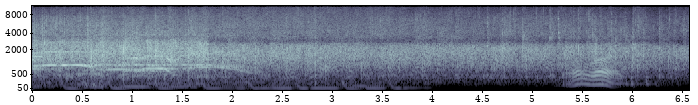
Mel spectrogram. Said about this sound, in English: All right. That's a good hand clap. You guys are good. You're good. Thanks for that.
